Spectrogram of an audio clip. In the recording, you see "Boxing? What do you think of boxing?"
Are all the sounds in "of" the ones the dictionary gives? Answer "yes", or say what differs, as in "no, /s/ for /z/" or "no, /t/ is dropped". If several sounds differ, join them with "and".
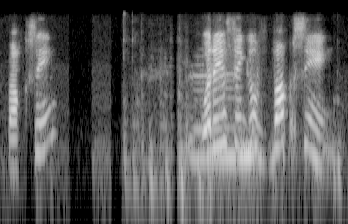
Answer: yes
